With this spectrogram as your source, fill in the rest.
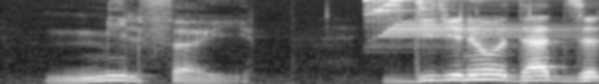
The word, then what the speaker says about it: mille-feuille: buttery a little crispy i'm talking about the milfoy so how do you pronounce it correctly with the real french accent so you will simply say mil fue milfoy so pronounce it carefully the second word is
